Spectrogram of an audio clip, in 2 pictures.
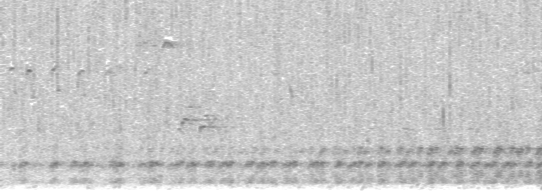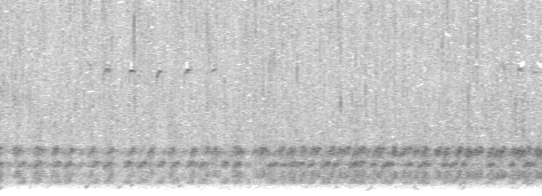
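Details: Many frogs croaking near a river in an unbroken pulsing chorus that grows louder and higher toward the end, a steady water-like hiss underneath.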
